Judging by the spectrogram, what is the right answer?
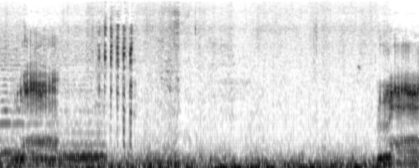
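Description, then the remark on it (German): A frightened lamb bleats anxiously, three loud, quavering cries with short pauses between, the middle one trembling, over a low rumbling outdoor background. “das ist der Rennlein, das hat auch Angst. Das blökt ganz ängstlich.”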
